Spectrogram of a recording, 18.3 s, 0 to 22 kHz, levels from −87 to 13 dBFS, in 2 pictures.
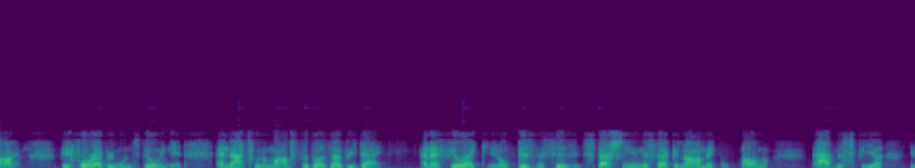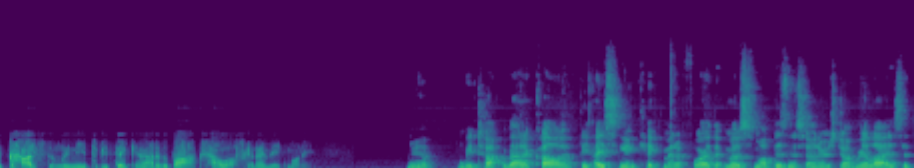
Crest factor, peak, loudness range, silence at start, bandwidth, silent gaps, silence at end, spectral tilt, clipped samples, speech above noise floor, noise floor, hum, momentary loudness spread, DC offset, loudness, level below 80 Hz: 20 dB; -6 dBFS; 7 LU; 0 s; 14.5 kHz; none; 0.05 s; -4.5 dB/octave; under 0.1%; 49 dB; -74 dBFS; none; 12 LU; under 0.1%; -25 LUFS; -72 dBFS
